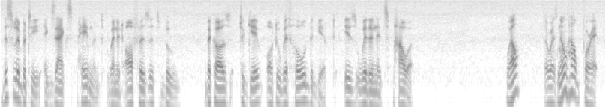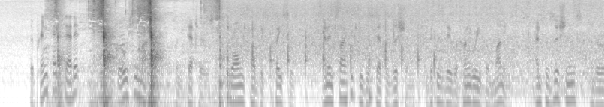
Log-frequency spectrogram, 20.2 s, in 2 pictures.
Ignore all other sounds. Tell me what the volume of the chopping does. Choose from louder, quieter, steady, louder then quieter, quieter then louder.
quieter.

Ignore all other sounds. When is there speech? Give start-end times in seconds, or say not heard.
0.0-6.9, 8.4-20.1.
